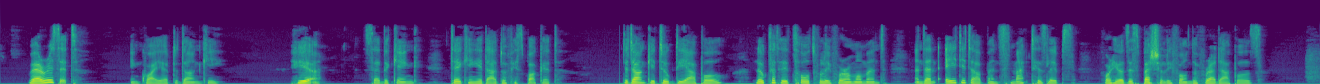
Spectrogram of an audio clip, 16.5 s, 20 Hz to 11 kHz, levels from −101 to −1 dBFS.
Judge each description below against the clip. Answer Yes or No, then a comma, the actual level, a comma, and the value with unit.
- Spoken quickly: No, average, 165 wpm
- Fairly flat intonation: No, average, 3.6 semitones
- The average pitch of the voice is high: No, medium, 180 Hz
